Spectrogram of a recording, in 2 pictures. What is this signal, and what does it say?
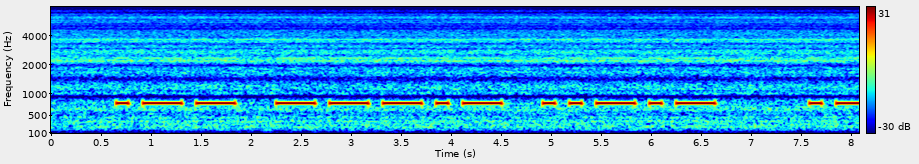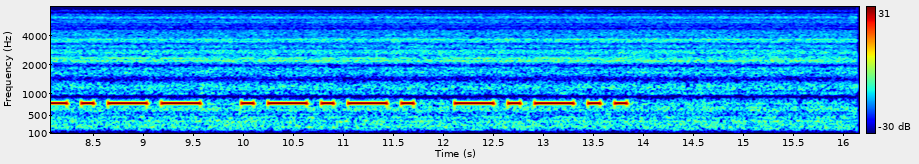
Morse code (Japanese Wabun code), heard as a keyed tone, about 9 wpm, 780 Hz. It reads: ヤスミ テンキ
